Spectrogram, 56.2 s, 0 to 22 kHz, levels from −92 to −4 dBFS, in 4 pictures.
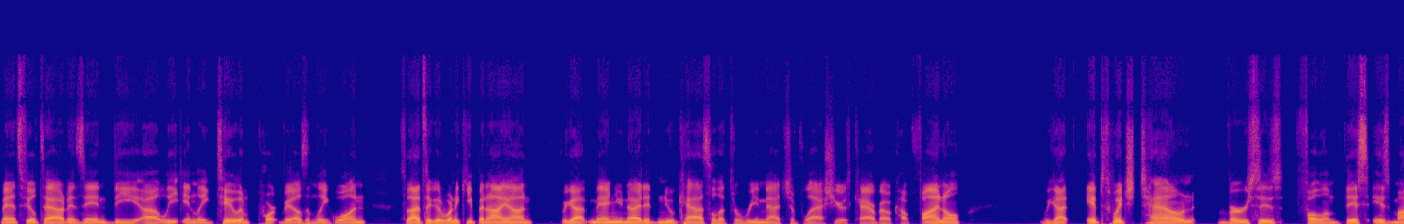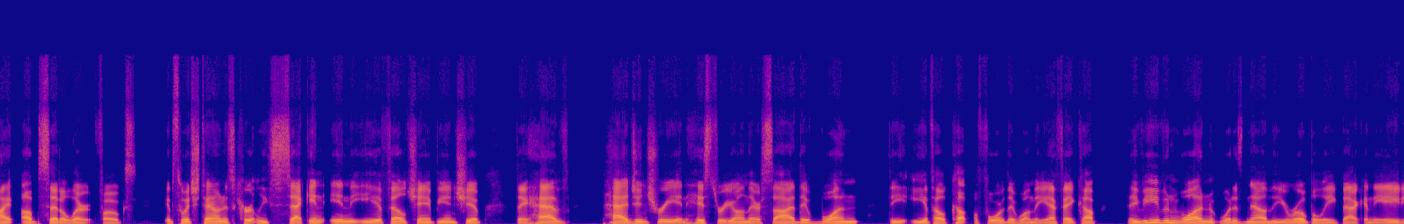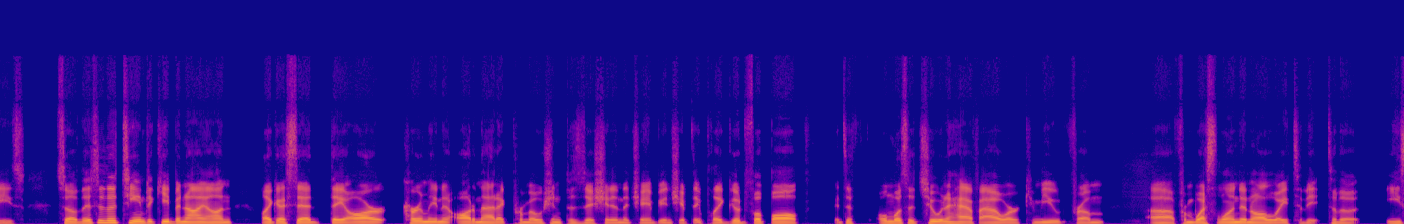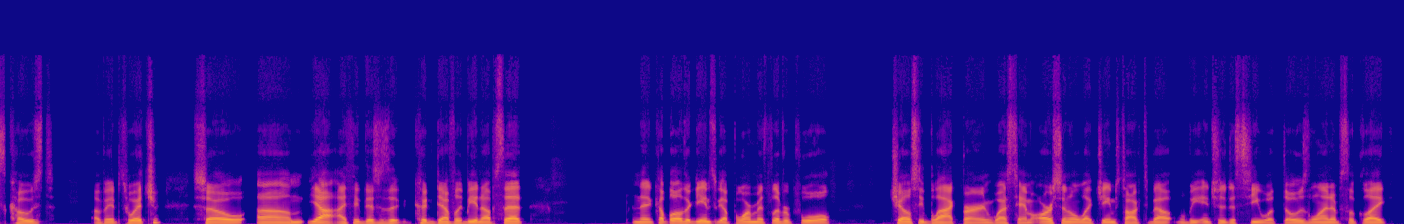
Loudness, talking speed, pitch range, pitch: -30 LUFS, 200 wpm, 115-135 Hz, 125 Hz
